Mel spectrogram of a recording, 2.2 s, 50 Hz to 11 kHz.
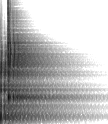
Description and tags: spring reverb 1
a dark and distorted percussion sound run through a spring reverb setting
hit, reverb, spring, reverberation, dark, sound, ambient, wave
